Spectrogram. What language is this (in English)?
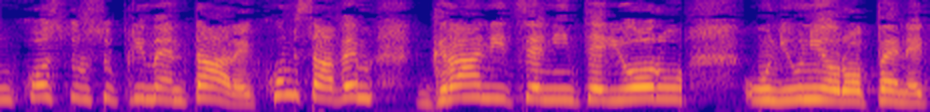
Romanian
